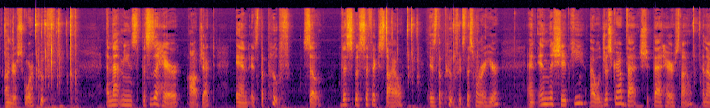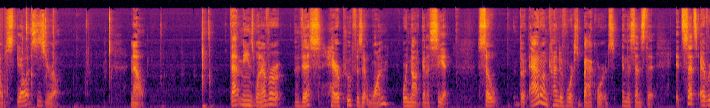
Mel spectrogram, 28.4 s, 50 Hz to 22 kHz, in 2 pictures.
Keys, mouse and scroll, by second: 1.0 o, 6.1 middle click, 6.8 middle click, 7.7 Tab, 8.2 alt+a, 9.0 l, 9.7 middle click, 13.9 s, 15.7-16.8 middle drag, 18.2 Tab, 20.8-23.4 drag, 24.0 middle click.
